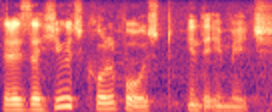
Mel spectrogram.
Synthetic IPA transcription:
d̪eːɾɪzəhjuːd͡ʒkʰoːlpoːsʈɪ̃nd̪əʔɪmɪd͡ʒ

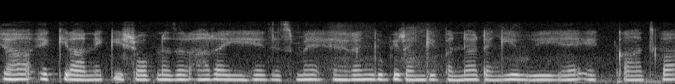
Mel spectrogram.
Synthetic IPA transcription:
jaeːkːɪɾaːnekiʃɔːpnɐzəɾaːɾɐɦiɦɛd͡ʒɪsmẽɾɐ̃ŋɡbʱiɾɐ̃ŋɡibɐnjaʈɐ̃ŋɡiɦʊiɦɛeːkːãːt͡ʃka

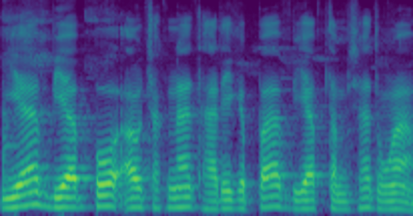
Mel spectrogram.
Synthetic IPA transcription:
ijabijapːɔʔawt͡ʃʰak̚nat̪ʰaɾiɡapːabijap̚tamsadɔŋa

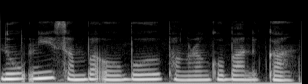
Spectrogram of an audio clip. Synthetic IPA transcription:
nɔk̚nisamba̰ʔowbɔlpʰaŋɾaŋkʰɔbanɯkːa

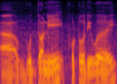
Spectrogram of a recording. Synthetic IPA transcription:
bud̪ːɔnipʰoʈoɾiwɯj

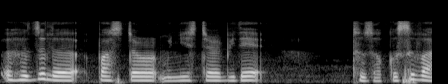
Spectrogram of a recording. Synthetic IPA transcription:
ɯɦɯzɯlɯpastɔɾministɐɾbide | tʰuzɔkːɯsɯβa

